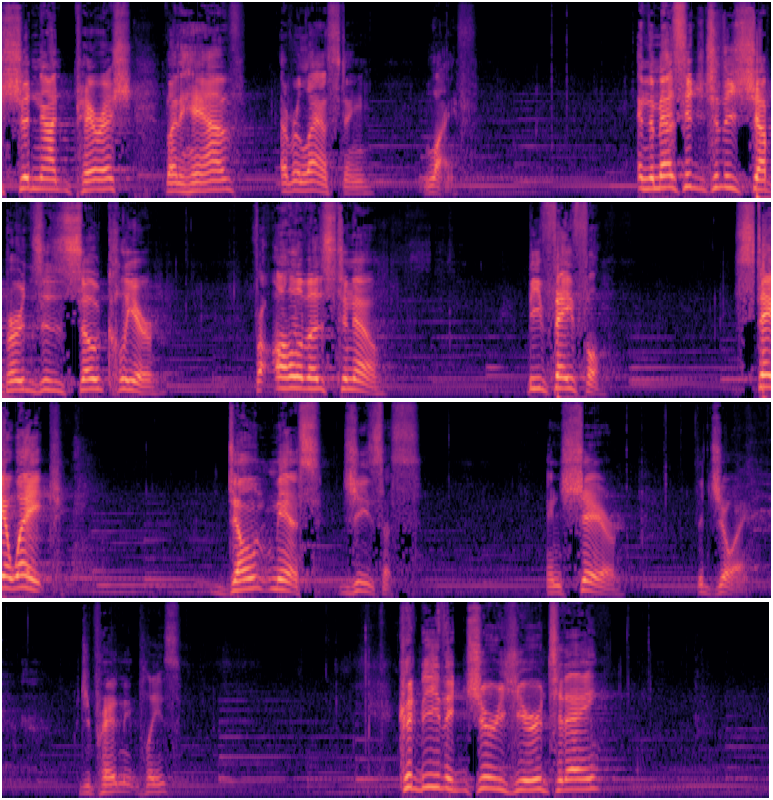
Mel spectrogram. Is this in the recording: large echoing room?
yes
